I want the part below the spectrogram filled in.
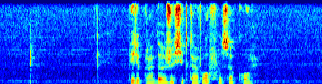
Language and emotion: Russian, neutral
